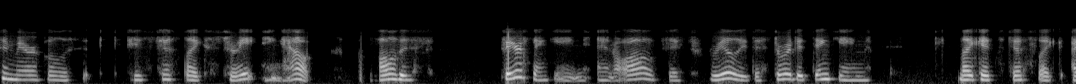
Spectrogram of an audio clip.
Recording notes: ACIM Daily Conference Call.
